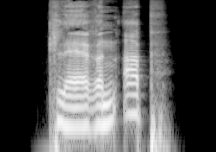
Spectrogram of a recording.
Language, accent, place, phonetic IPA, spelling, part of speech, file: German, Germany, Berlin, [ˌklɛːʁən ˈap], klären ab, verb, De-klären ab.ogg
- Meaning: inflection of abklären: 1. first/third-person plural present 2. first/third-person plural subjunctive I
